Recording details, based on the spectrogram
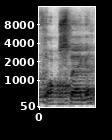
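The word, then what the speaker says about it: Volkswagen: അതിന്ന് ജർമൻ ഫോക്സ്വാഗന്റെ കീഴിലാണ് അത് എഴുതുന്നത് ഇങ്ങനെയാണെങ്കിലും ജർമൻ ഉച്ചാരണം അനുസരിച്ച് വായിക്കേണ്ടത് ഫോക്സ്വാഗൻ എന്നാണ് മറ്റൊരു പ്രശസ്തമായ കമ്പനി ആയിരുന്നു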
